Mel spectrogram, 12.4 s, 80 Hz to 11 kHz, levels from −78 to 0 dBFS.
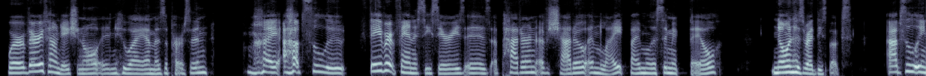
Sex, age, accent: female, 20-39, American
